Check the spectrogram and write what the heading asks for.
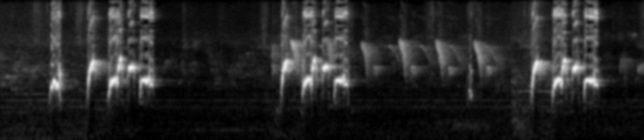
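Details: Red-whiskered bulbul singing a fired-up morning training song: short lively phrases of four or five ringing whistled notes with brief pauses, and softer descending sweeps between phrases.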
